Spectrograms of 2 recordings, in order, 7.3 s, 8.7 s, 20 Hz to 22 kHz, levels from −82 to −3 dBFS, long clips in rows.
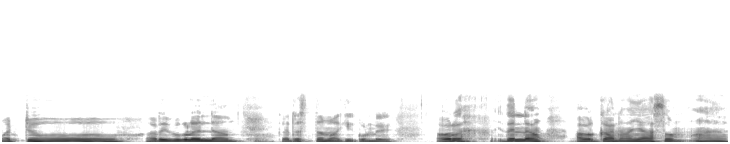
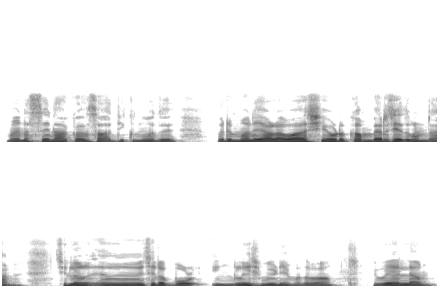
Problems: none marked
